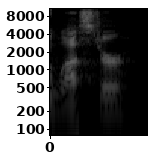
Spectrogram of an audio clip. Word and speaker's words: Leicester: Madison I swear he plays for Lester or to be like an American place for Leicester I should I should be proper American or not pretend to actually know how to pronounce anything so yeah James Madison plays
